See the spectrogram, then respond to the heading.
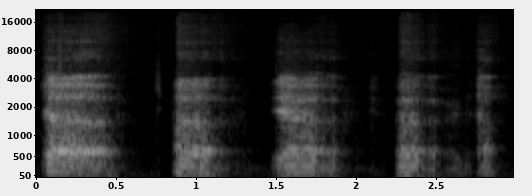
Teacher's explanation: जैसे ट वर्ग में हम बोल रहे हैं ट ठ ड ढ ड र और श, इसके उच्चारण में यानी मूर्धा के उच्चारण में जीभ ऊपर वाले दांत के और तालू के बीच में, यानी ऊपर वाले दांत और तालू के बीच में जीभ को मोड़ कर ले जाएंगे और उसके जीभ के नुकीले भाग से बोलेंगे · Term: मूर्धन्य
